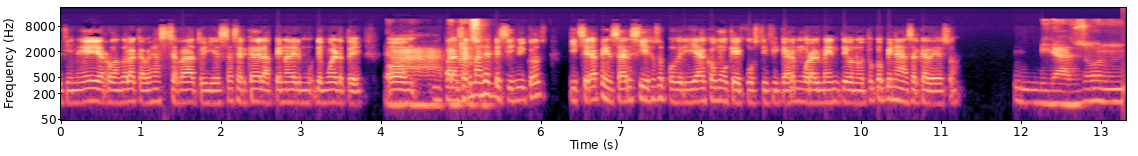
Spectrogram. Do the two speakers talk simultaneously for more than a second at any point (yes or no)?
yes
